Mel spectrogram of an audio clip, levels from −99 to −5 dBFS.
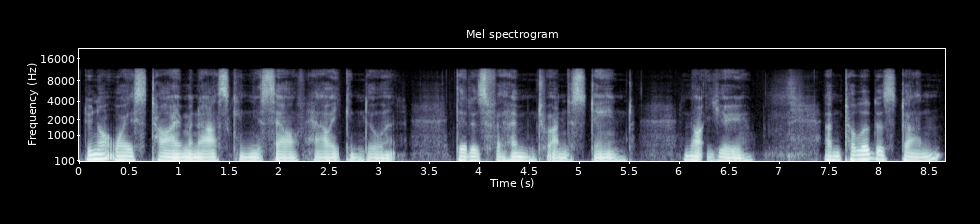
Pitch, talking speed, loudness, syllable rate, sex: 100 Hz, 160 wpm, -18 LUFS, 4.3 syllables/s, male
